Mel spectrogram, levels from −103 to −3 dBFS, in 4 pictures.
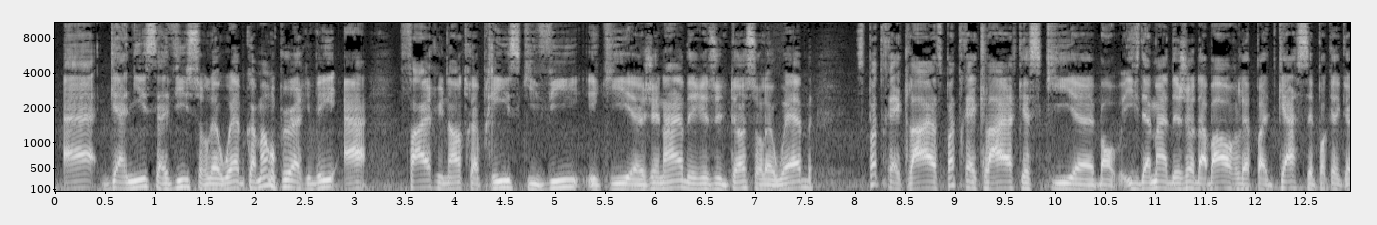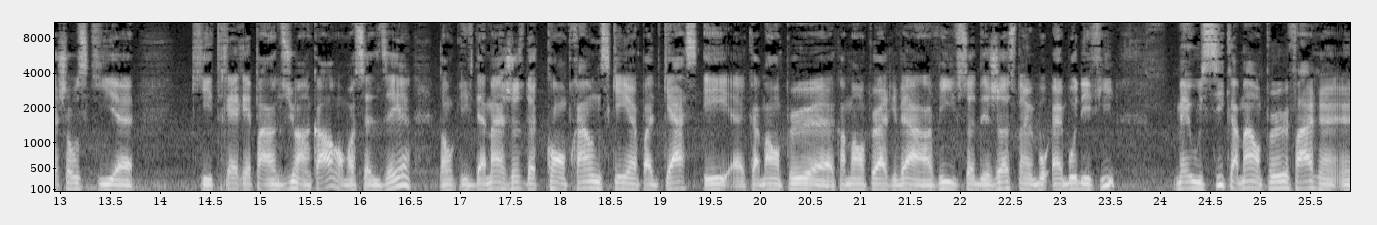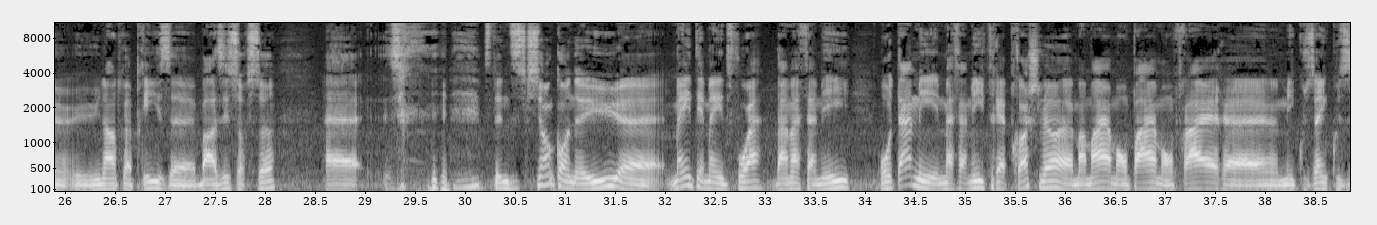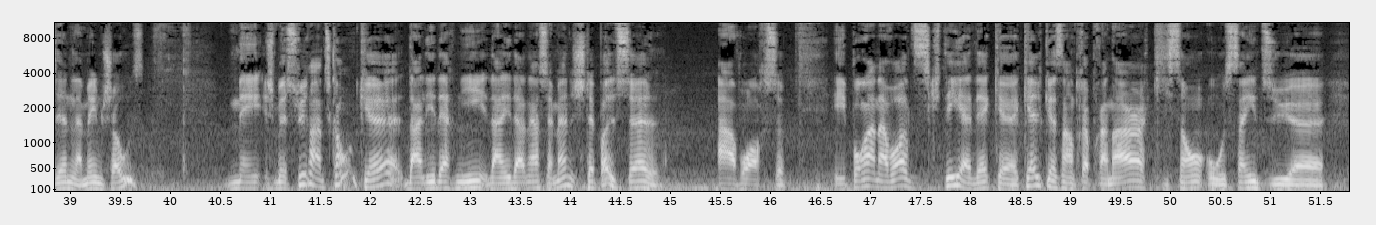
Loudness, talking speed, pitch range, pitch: -21 LUFS, 200 wpm, 95-120 Hz, 110 Hz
